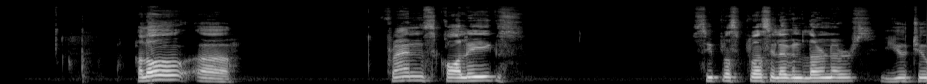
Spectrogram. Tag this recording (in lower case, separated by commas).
inside a small room, speech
